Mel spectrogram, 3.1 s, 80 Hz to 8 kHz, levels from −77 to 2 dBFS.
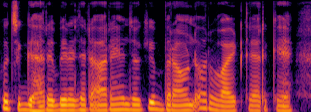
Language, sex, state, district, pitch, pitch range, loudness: Hindi, male, Jharkhand, Ranchi, 135 Hz, 130-145 Hz, -17 LUFS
